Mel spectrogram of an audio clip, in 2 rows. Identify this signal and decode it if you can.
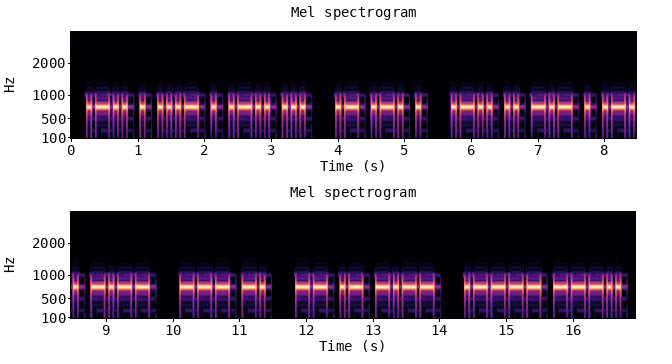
Morse code, heard as a keyed tone, about 18 wpm, 750 Hz. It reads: LEVELS ARE LIKELY ON MAY 18
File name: Morse / 18WPM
